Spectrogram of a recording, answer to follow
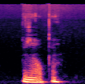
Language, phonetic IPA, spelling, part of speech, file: Polish, [ˈɡʒawka], grzałka, noun, LL-Q809 (pol)-grzałka.wav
